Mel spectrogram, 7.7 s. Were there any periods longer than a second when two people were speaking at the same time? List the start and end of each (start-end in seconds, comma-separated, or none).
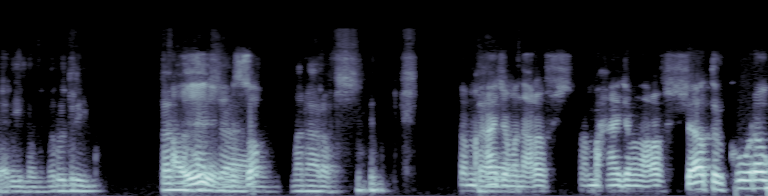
none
